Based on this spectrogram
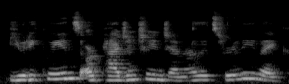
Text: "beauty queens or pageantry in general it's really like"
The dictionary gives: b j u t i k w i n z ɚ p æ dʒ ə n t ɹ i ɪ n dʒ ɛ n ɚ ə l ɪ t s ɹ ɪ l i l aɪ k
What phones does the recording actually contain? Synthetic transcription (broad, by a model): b j u t i k w i n z ɚ p æ dʒ ə n t ɹ i ɪ n dʒ ɛ n ɚ ə l ɪ t s ɹ ɪ l i l aɪ k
